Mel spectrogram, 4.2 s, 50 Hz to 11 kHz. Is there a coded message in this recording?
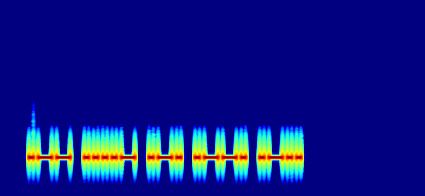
Yes: Morse code from 0.3 to 3.0 s, heard as a keyed tone, about 26 wpm, 700 Hz. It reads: W4RPL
